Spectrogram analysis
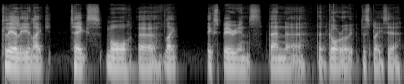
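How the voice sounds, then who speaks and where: A man of average pitch talks film on a podcast panel. He is blunt but halting, doubling back on words, in a very dry recording. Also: little pitch movement, gravelly, no echo. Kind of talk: casual film discussion.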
